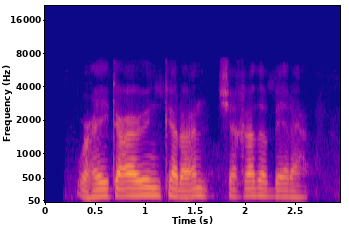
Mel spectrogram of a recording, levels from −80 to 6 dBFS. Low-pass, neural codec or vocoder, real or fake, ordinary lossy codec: 7.2 kHz; codec, 16 kHz, 0.8 kbps, ZipCodec; fake; none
